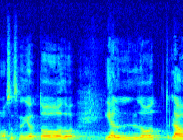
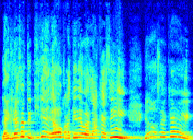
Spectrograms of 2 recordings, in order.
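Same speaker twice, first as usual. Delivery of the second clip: furious, very high, very loud and shrill; 13 semitones higher, 11 dB louder than usual. Retelling her mother's reply to the apology: imitating angry scolding. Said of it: "estaba muy enojada".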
